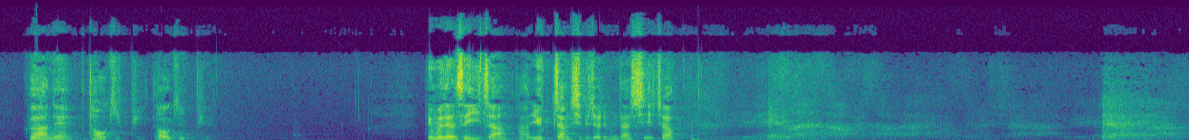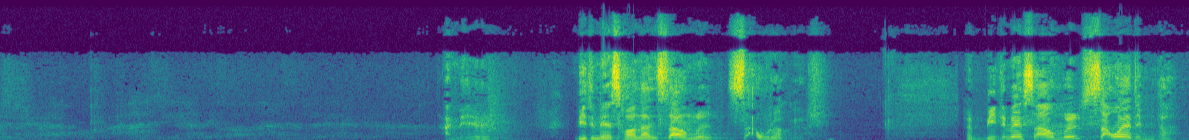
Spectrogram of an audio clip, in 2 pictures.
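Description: A middle-aged man speaks calmly and with emphasis into a microphone, with pauses between phrases.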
